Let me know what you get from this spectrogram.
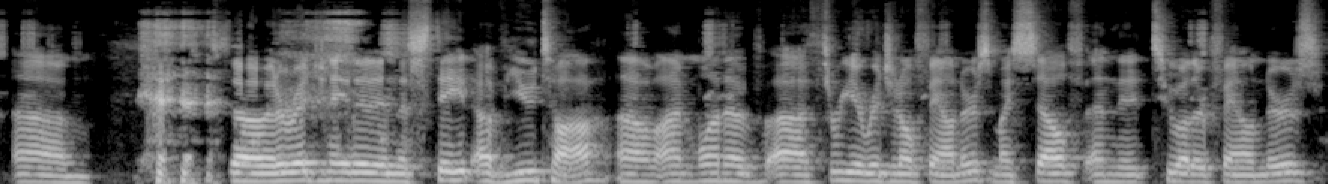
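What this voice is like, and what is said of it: American English accent. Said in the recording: “it originated in the US. You probably guessed that by my accent.”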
